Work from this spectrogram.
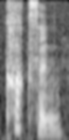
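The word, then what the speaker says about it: coxswain: kind of funny but it's called coxen mhm you knew that why didn't you tell me oh I didn't want to interrupt you cuz you on a roll always interrupt me when I'm making a pull out okay I'm sorry you know it's one of those words I've always seen my whole life and never had to say out loud and I just assumed and he said there's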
